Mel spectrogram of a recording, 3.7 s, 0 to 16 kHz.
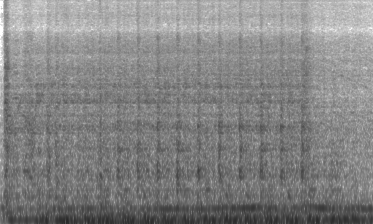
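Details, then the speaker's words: Holden Captiva 2.2 diesel that knocked, pinged and stalled after EGR replacement and wouldn't restart: steady cranking with uneven firing attempts that never catch while the fuel system is pressurized to bleed it; air in the fuel lines. "But like I said, I gave it full pressure on this to try to bleed it out."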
